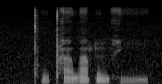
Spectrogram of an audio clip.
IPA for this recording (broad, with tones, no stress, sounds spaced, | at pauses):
kʰ u˨ pʰ ã˨ w ã˦ p ũ˦˨ ŋ h iː˨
